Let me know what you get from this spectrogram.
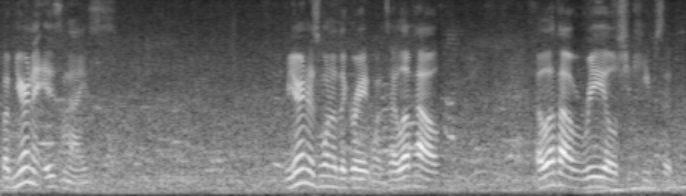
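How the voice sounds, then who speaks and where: A man hosting a casual live stream, chatting calmly and enunciating clearly while he waits in line outdoors. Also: medium pitch, moderate pace, a crowd in the background. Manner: calm, enunciated, chatty with viewers. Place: outdoors on a city street waiting in line. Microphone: phone held for a live stream. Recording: noisy outdoor phone stream. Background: city traffic and street noise.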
